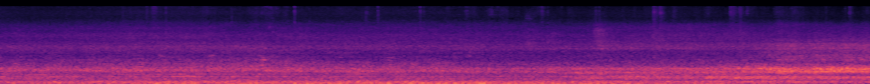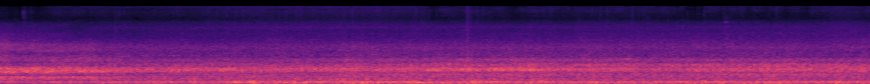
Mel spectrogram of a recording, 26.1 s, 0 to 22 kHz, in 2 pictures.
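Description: A Thomson-East Coast Line metro train (set CT251) running at speed through a tunnel, heard from inside the leading car. There is a steady low rumble of wheels on rail, which grows louder and harsher about halfway through as the track curves.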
